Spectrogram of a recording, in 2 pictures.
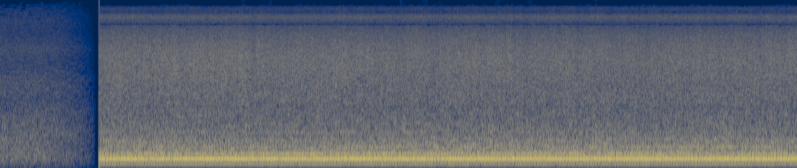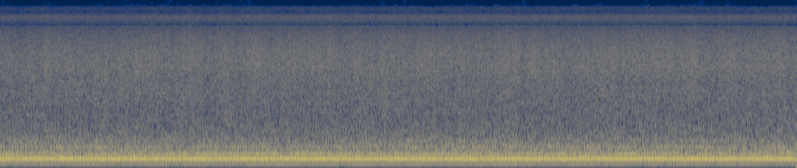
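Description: A large ship's engine hums low and steady.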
